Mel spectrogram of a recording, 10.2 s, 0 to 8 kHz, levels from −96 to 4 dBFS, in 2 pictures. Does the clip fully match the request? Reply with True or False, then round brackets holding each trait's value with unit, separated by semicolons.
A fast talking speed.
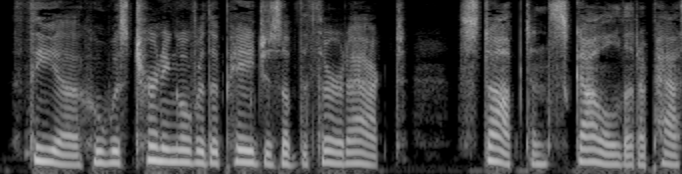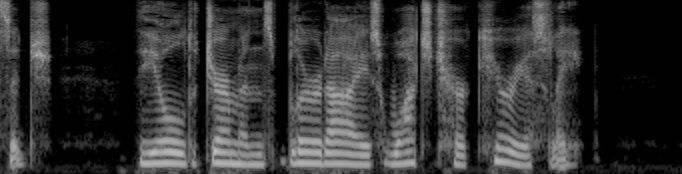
False (145 wpm)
